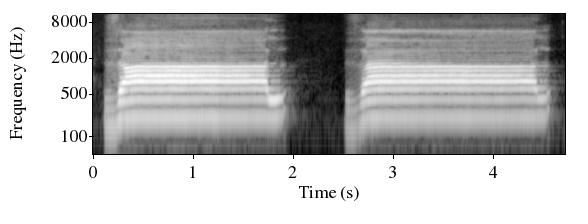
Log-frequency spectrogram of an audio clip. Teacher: খেয়াল করবেন সবাই, এই যে অক্ষরটা উপরে জাস্ট একটা নোক্তা হবে, জিহ্বার আগে উপরে দুই দাঁতের আগায় লাগাবো, লাগিয়ে আমরা এটা 3 আলিফ টানে উচ্চারণ করব। জাল, জাল।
